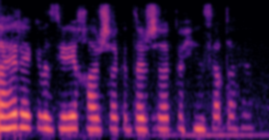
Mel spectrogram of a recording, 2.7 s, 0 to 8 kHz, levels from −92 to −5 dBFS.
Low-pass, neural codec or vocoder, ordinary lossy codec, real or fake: 7.2 kHz; none; AAC, 48 kbps; real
